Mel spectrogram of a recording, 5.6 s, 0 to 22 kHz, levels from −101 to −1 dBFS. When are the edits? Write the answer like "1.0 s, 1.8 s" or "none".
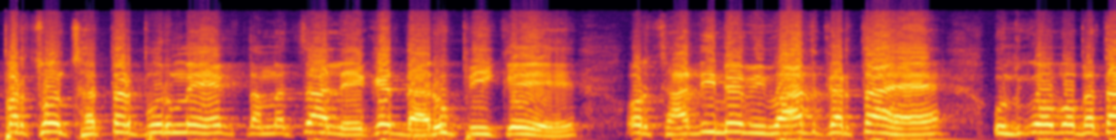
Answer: none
